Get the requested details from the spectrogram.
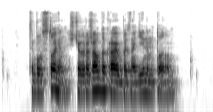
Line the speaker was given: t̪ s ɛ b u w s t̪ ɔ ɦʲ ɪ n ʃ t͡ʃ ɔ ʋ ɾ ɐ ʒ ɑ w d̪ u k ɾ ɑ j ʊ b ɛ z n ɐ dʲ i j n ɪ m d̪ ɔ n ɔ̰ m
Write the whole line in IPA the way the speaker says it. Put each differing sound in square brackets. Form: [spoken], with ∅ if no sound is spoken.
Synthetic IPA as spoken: t̪ s ɛ b u w s t̪ ɔ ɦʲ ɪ n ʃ t͡ʃ ɔ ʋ ɾ ɐ ʒ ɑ w d̪ [ɔ] k ɾ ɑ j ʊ b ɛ z n ɐ dʲ i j n ɪ m [t̪] ɔ n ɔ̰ m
